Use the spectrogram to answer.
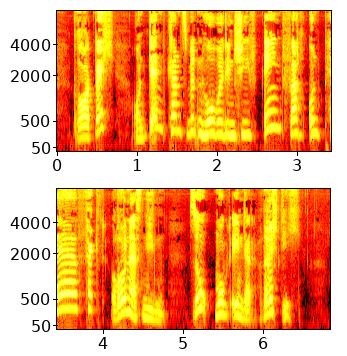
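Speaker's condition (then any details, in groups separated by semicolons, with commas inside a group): No condition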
